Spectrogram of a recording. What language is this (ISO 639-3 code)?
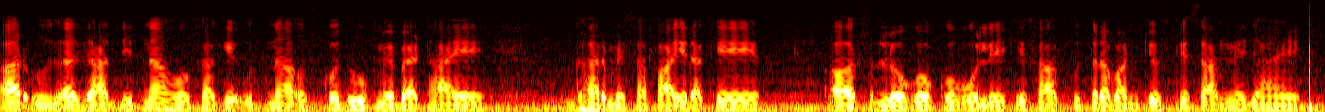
urd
